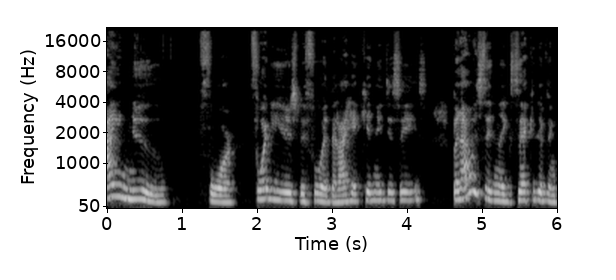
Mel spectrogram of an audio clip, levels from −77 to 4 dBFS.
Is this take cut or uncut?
cut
